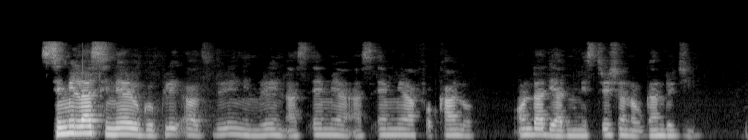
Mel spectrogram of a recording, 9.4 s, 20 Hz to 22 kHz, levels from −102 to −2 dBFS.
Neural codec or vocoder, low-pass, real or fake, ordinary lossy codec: none; 7.2 kHz; real; none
